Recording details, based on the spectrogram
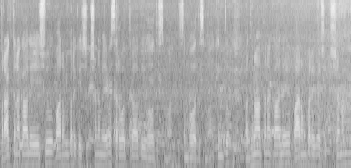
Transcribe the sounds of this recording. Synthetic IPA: pɾaːk̚t̪ʰɐnɐkaːleeːʃupaːɾɐmpɐɾikɐʃikʂɐɳɐmeːʋɐsɐɾʋɐt̪ɾaːt̪ibʱɐʋɐt̪ismɐ | sɐmbʱɐʋɐt̪ismɐ̰kint̪uɐd̪ʱunaːt̪ɐnɐkaːleːpaːɾɐmpɐɾikɐʃikʂɐɳɐm

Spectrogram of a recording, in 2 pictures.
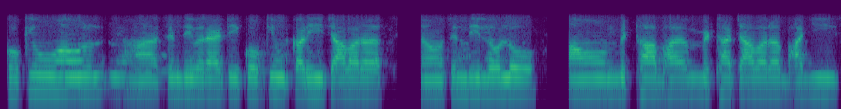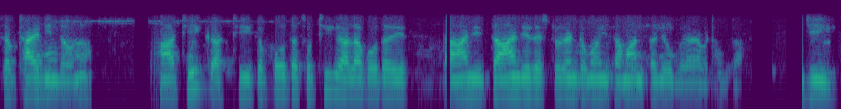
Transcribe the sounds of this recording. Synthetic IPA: koːkijũɐũɦasɪ̃nd̪ʱiʋeːɾaːɪʈikoːkijũkɐɽ̤it͡ɕaːʋəɾ | sɪ̃nd̪ʱiloːlo | ɐ̃ũmɪʈʰabʱamɪʈʰat͡ɕaːʋəɾbʱaːʄisɐb̚ʱʈʰaːeɗĩːn̆d̪aːɦũnɐ | hãːʈʰiːkaʈʰiːkpoːɦʊt̪ɐsʊʈʰiɡaːl̤apoːt̪ɐ | t̪ɐʋ̤ãd͡ʑiːt̪ɐʋ̤ãd͡ʑeɾeːsʈoːɾẽːɳʈmoːĩsaːmaːnsɐʄoɡʱʊɾaːjeʋɐʈʰəũt̪ʰaː | d͡ʑiː

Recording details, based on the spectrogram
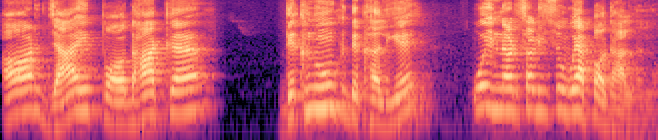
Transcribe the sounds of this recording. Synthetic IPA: ɔːɾd͡ʒaipɔd̪ʱake | d̪ekʰnuɦũked̪ekʰəlijɛ | oinəɾsəɽisẽujapɔd̪ʱa̰lḛlṵ̃

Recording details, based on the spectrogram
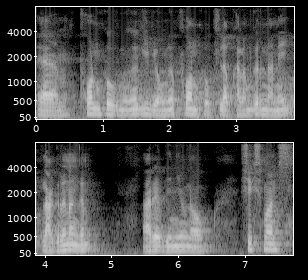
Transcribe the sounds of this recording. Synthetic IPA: pʰɔɾmkʰɯwnɯŋɯɡibijawnɯpʰɔɾmkʰɯwsilap̚kʰalamɡɯɾnanɯjlaɡɾɯnaŋɡɯn | aɾɯbeniunaw | siksmans

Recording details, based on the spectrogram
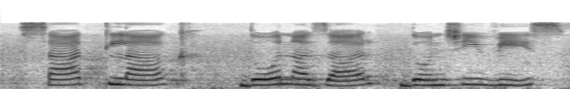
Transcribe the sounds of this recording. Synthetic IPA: sat̪lakʰ | d̪onɦəd͡zaɾ | d̪onɕĩʋiːs

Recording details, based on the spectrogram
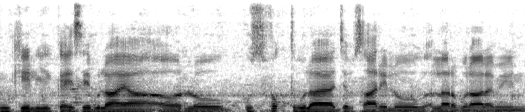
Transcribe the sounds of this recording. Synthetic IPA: nkeliekɛːsebʊlaːjaɔːɾloːɡ | ʊsʋɐqt̪bʊlaːjad͡ʒɐbsaːɾeloːɡɐ̰lːaɦɾɐbːʊlaːləmiːn

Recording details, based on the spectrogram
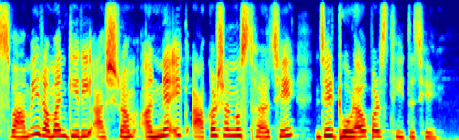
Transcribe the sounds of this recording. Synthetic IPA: sʋamiɾəmənɡiɾiʔa̰ʃɾəmə̰njəʔeka̰kəɾʃəɳnũst̪ʰəɭt͡ʃʰe | d͡ʒeɖʱoɭaʋpəɾst̪ʰit̪t͡ʃʰe

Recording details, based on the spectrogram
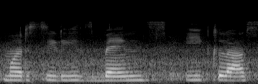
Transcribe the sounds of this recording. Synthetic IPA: məɾsiɽiːd͡zbɛ̃nz | iklas

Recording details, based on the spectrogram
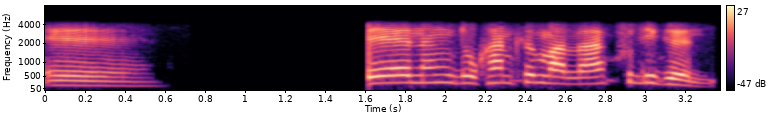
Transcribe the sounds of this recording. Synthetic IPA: e | denɯŋdukʰankʰɯmalakʰuliɡɯn

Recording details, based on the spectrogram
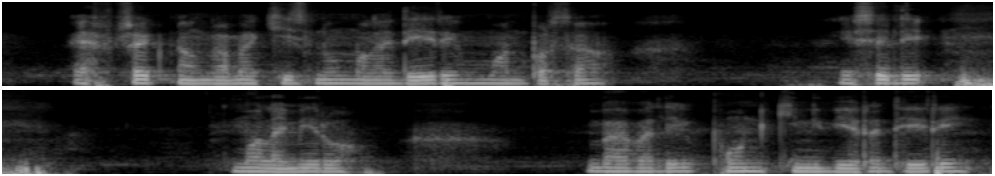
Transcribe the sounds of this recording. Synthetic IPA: esʈrakɖʌŋɡamakʰit͡snumʌlajd̪ʱeɾʌjmʌnpʌrt͡sʰʌ | esʌjle | mʌlajmeɾo | babalepʰonkinid̪ieɾʌd̪ʱeɾʌj

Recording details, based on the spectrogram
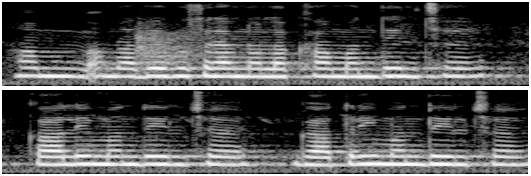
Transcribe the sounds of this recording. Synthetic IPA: ɦəmɦəmɾabeɡusəɾamnələkʰːamənd̪ilt͡ʃʰɛ | kalimənd̪ilt͡ʃʰɛɡat̪ɾimənd̪ilt͡ʃʰɛ

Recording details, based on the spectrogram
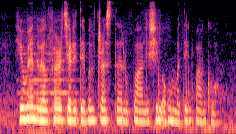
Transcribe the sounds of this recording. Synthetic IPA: hjumenwelpʰeɾt͡ʃeɾitebɐltɾɐstɐlupːɐlisiŋɐ̰ɦumːɐteŋpaŋkʰo

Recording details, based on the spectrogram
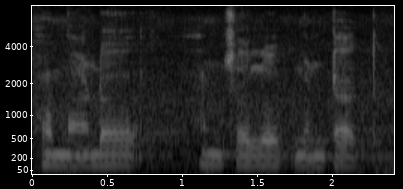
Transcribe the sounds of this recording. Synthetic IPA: həmaɳɖə | amsɔlopm̤əɳʈ̪at̪

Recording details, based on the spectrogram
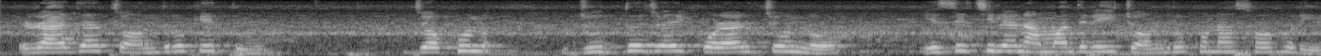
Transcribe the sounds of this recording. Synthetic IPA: ɾad͡ʑat͡ɕɔnd̪ɾoket̪u | d͡ʑɔkʰon | d͡ʑud̪ʱːod͡ʑɔjkɔɾaɾd͡ʑonːo | eʃet͡ɕʰilenamad̪eɾejt͡ɕɔnd̪ɾokonaʃɔɦoɾeɾ

